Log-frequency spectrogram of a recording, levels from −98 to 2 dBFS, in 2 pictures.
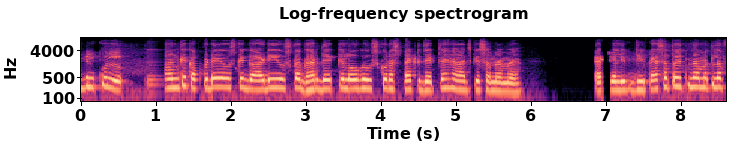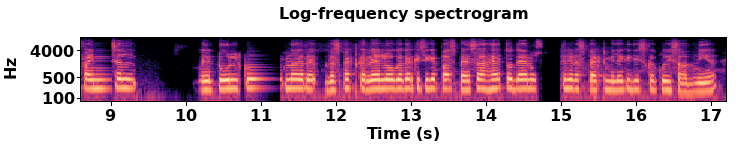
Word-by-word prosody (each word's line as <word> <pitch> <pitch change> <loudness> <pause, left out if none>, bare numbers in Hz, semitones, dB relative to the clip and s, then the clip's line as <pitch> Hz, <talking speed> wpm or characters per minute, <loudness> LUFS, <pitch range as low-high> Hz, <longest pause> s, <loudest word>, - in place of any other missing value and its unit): बिल्कुल 245 -4 +1 0.6
उनके 235 +4 +1
कपड़े, 230 +1 +2
उसकी 240 0 0
गाड़ी, 210 +1 +2
उसका 230 0 +1
घर 200 +1 0
देख 215 +1 +2
के 230 - +5
लोग 220 0 +3
उसको 220 +1 +2
रिस्पेक्ट 205 -2 -1
देते 190 +4 0
हैं 230 -1 -3
आज 190 0 -4
के 200 - +2
समय 180 -2 -1
में, 170 -1 0 1.1
एक्चुअली 190 +2 +2
जी, 195 +1 +3
पैसा 210 +5 +1
तो 255 - +2
इतना 255 0 +1
मतलब 245 0 0
फ़ाइनेंशियल 220 - -1 0.9
टूल 215 +1 +4
को 230 - +4 0.4
उतना 225 0 +1
रि 210 - +4 0.2
रिस्पेक्ट 195 +4 -1
कर 215 - +1
रहे 210 +1 +4
हैं 215 - +3
लोग, 220 0 +3
अगर 220 0 +3
किसी 220 0 -5
के 225 - +3
पास 215 0 0
पैसा 200 +2 +1
है 220 +1 0
तो 230 - +4
देन 220 0 +1
उसके 220 +1 -8
लिये 220 0 +1
रिस्पेक्ट 200 -1 -3
मिलेगी 195 +1 -2
जिसका 205 0 -5
कोई 200 - +1
हिसाब 165 -5 -5
नहीं 165 0 -1
है, 180 +4 -5
215 Hz, 180 wpm, -12 LUFS, 200-225 Hz, 1.1 s, के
